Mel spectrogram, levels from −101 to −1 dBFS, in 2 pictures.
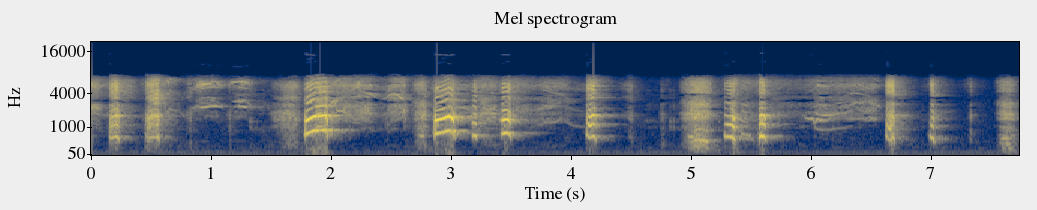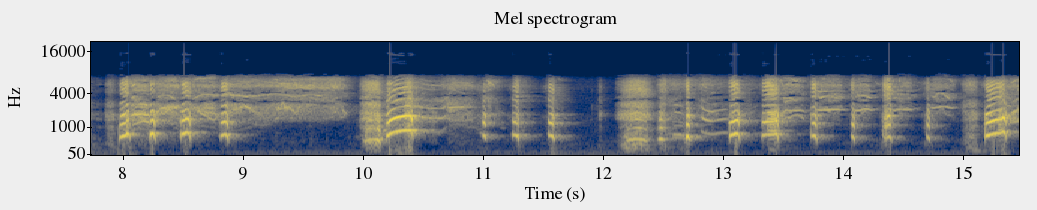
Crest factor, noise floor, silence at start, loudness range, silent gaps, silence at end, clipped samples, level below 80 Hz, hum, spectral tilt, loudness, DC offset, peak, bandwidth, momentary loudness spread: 18 dB; -50 dBFS; 0 s; 6 LU; none; 0 s; under 0.1%; -64 dBFS; none; 2 dB/octave; -15 LUFS; under 0.1%; 0 dBFS; 8 kHz; 21 LU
